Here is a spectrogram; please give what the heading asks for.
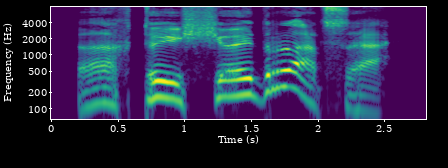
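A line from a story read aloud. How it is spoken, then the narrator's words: Roaring demon. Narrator (Russian): взревел демон-союзник и с ревом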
